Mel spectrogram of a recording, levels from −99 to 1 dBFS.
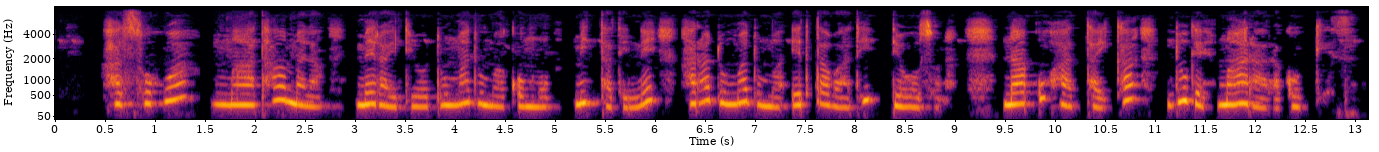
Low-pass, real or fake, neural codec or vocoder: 7.2 kHz; real; none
